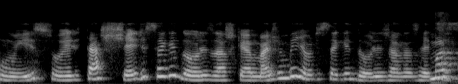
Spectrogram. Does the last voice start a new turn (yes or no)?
yes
